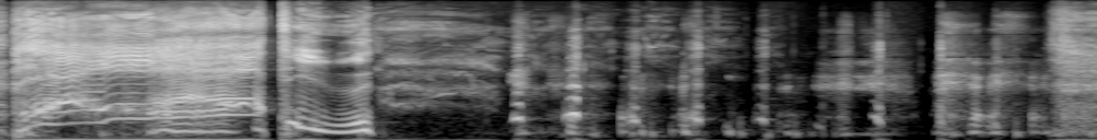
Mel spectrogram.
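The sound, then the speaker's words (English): A loud, drawn-out vocal imitation of a sneeze: a long wavering 'ah-ah' build-up that breaks into a sharp burst, followed by a person talking. “Nah, nigga, I be I be extra out with my sneezes, and nigga.”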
